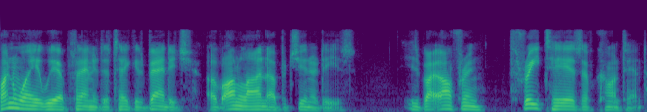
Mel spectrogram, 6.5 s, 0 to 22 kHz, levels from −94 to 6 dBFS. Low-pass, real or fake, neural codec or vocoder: 7.2 kHz; real; none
